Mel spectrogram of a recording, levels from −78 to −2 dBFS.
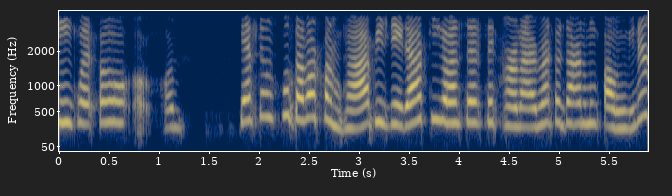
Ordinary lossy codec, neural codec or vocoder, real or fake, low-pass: none; autoencoder, 44.1 kHz, a latent of 192 numbers a frame, MeloTTS; fake; 3.6 kHz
